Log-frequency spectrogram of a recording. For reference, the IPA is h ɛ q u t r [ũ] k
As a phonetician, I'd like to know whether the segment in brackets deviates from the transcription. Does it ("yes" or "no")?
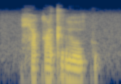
no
